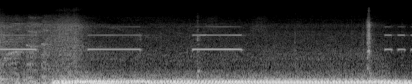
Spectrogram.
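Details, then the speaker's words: Daily driver after bypassing the failed clutch switch by looping its yellow 2-wire plug so the signal reaches the starter: half a second of quiet, then the engine fires and settles into a steady idle over a chime; normal start. "Unplugged it, looped it together. The signal makes it all the way to the starter now."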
